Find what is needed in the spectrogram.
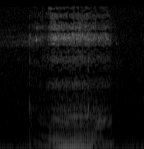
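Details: Middle-aged man's everyday snoring during sleep: one loud, deep, very forceful buzzing snore on the in-breath.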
